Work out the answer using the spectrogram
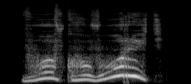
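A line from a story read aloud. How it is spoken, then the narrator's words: Collective exclamation. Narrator (Ukrainian): вигукнули всі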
